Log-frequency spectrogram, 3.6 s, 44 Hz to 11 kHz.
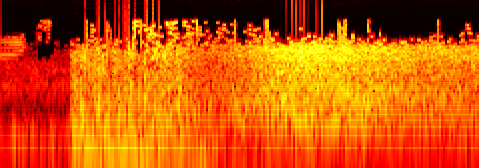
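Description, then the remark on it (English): A 1-kilogram pentite explosive charge detonating on ice in Antarctica, set off by the British Antarctic Survey to generate a shockwave and record echoes from beneath the ice: after a brief low murmur, one sudden loud blast hits, then a broad, roaring rumble that stays strong and rolls on for about three seconds. “We're going to use this to generate a shockwave and record the echoes that come back from underneath the ice.”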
